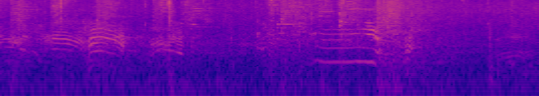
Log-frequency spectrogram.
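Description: A blade swings and strikes with sharp thuds.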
